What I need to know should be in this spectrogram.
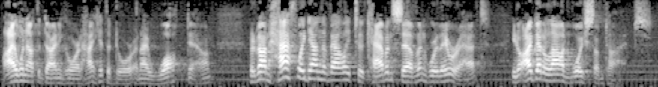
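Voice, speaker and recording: A middle-aged man preaching a sermon, telling a personal story and asking the congregation questions, sometimes loud and sometimes soft. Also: a little high, very animated, fairly quick, a little hiss or hum. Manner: conversational, asks the congregation questions, swings between loud and soft. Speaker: pastor.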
